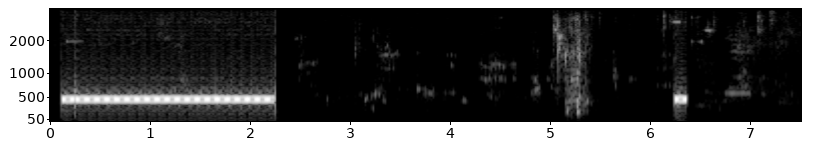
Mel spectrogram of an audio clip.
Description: Ringback tone (North America), 440 + 480 Hz.
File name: out- - - - - .29482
